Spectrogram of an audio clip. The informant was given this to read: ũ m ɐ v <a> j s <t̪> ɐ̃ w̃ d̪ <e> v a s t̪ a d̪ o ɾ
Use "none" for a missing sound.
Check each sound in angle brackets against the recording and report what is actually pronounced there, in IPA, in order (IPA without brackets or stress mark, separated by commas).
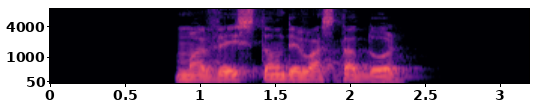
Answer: e, t̪, e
